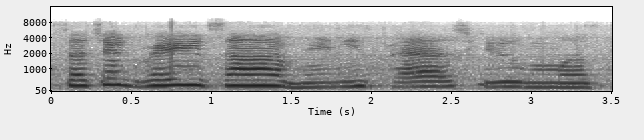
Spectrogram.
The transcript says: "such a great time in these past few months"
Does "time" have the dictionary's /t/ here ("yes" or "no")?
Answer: no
